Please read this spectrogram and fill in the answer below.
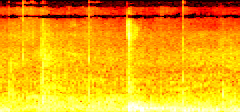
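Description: Padel ball impacts during a rally: a sharp pop about half a second in, then a louder one about a second and a quarter in.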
